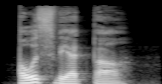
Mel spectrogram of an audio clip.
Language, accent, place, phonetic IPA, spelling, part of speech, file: German, Germany, Berlin, [ˈaʊ̯sˌveːɐ̯tbaːɐ̯], auswertbar, adjective, De-auswertbar.ogg
- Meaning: evaluable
